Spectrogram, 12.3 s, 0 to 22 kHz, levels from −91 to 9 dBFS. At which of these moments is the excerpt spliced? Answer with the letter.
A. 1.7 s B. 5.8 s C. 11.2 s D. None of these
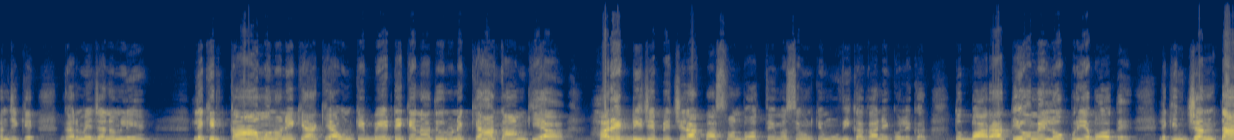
B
